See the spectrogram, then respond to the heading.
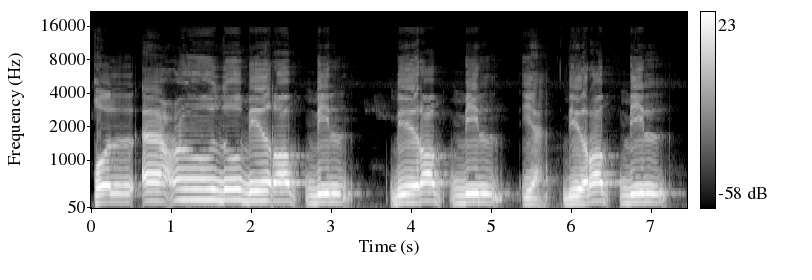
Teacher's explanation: lamnya tidak memantul ya, tidak memantul sehingga langsung kita kunci huruf lamnya. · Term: alif lam qamariyah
